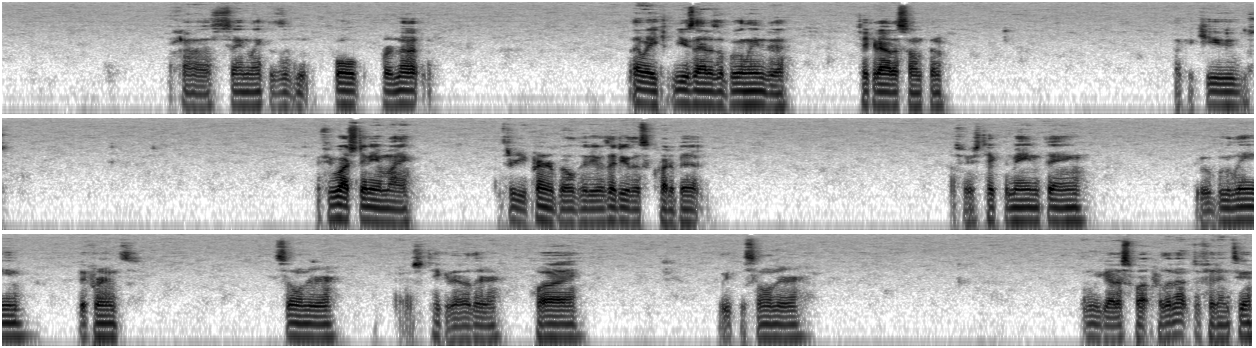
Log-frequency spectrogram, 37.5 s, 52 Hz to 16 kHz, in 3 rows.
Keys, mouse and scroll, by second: 0.9 s, 3.3 middle click, 4.4 z, 5.3 click, 6.1 click, 7.9 shift+a, 9.8 shift+a, 12.2 KP_1, 13.4 z, 13.8 g, 15.8-17.0 right drag, 16.2 s, 17.6 z, 18.1 middle click, 19.1 middle click, 20.1-22.7 drag, 22.7 right click, 23.5-27.9 drag, 27.9 z, 28.4-30.6 drag, 31.2 x, 31.4 click, 31.5 click, 31.5 z, 32.2-34.2 middle drag, 34.4 g, 35.1 click, 35.6-36.7 middle drag, 36.7 g.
